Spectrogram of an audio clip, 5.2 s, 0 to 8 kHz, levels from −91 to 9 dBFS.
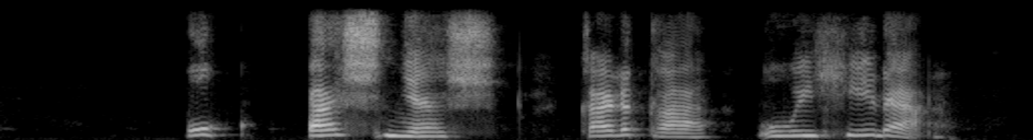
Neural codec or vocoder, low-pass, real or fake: codec, 24 kHz, 3 kbps, HILCodec; 7.2 kHz; fake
